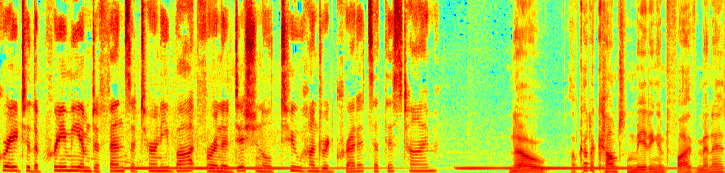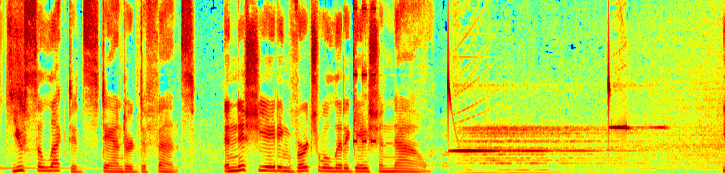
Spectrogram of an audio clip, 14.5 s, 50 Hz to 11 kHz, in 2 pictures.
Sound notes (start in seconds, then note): 7.5 AI Voice; 13.3 pinging sound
